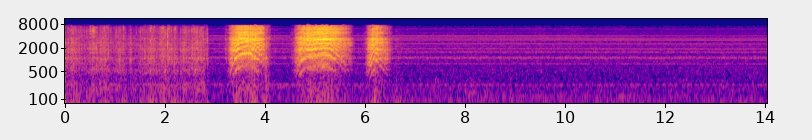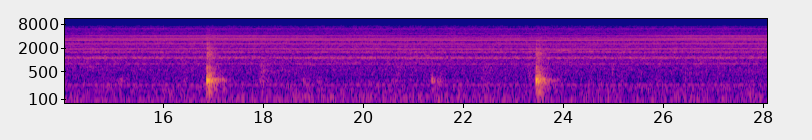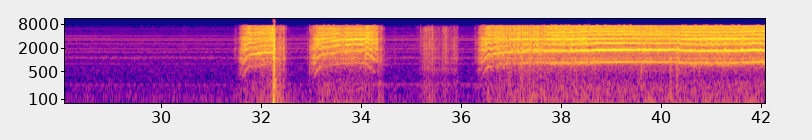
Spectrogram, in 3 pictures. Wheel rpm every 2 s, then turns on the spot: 20, 40, 70, 0, 0, 0, 0, 0, 0, 0, 0, 0, 0, 0, 0, 40, 110, 40, 160, 220, 220.
0-2 4-6 34-36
